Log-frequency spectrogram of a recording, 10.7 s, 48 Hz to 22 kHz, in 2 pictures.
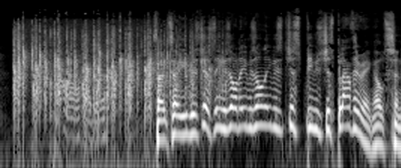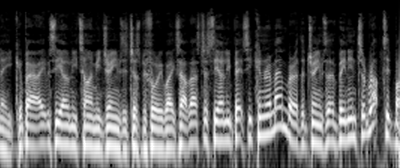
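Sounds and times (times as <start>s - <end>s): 
applause sound effect: 0.1s - 3.3s
speech: 0.9s - 10.6s.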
